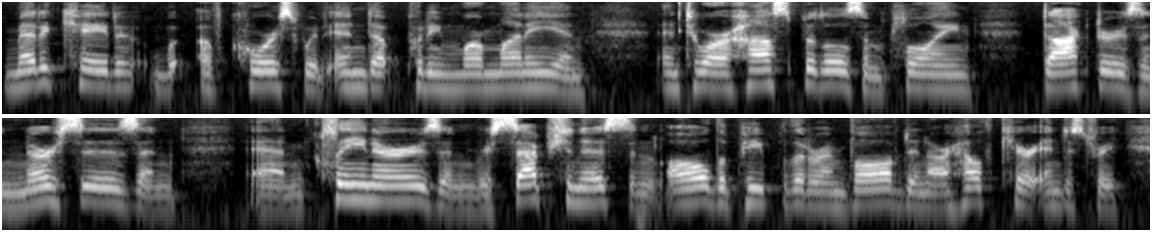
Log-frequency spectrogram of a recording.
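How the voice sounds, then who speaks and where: With an American accent, a woman talks at a fairly quick pace in an ordinary speaking voice with ordinary pitch variation over a quiet background. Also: fairly low pitch for a woman. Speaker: politician. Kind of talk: interview answer.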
